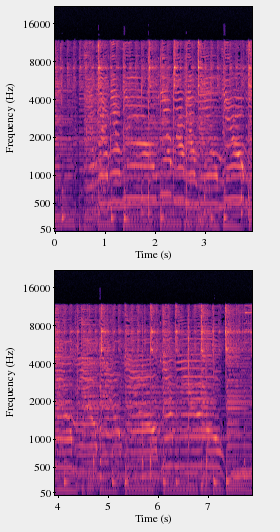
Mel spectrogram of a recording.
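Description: Repeated cat meows with rising and falling pitch ride over a steady, busy musical backing with a driving beat, filling the whole stretch without pause.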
